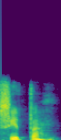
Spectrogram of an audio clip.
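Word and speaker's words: zeta: Que recuerden que esto es la letra, bueno, en realidad se debería pronunciar como Z, pero bueno, aquí le decimos cita.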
